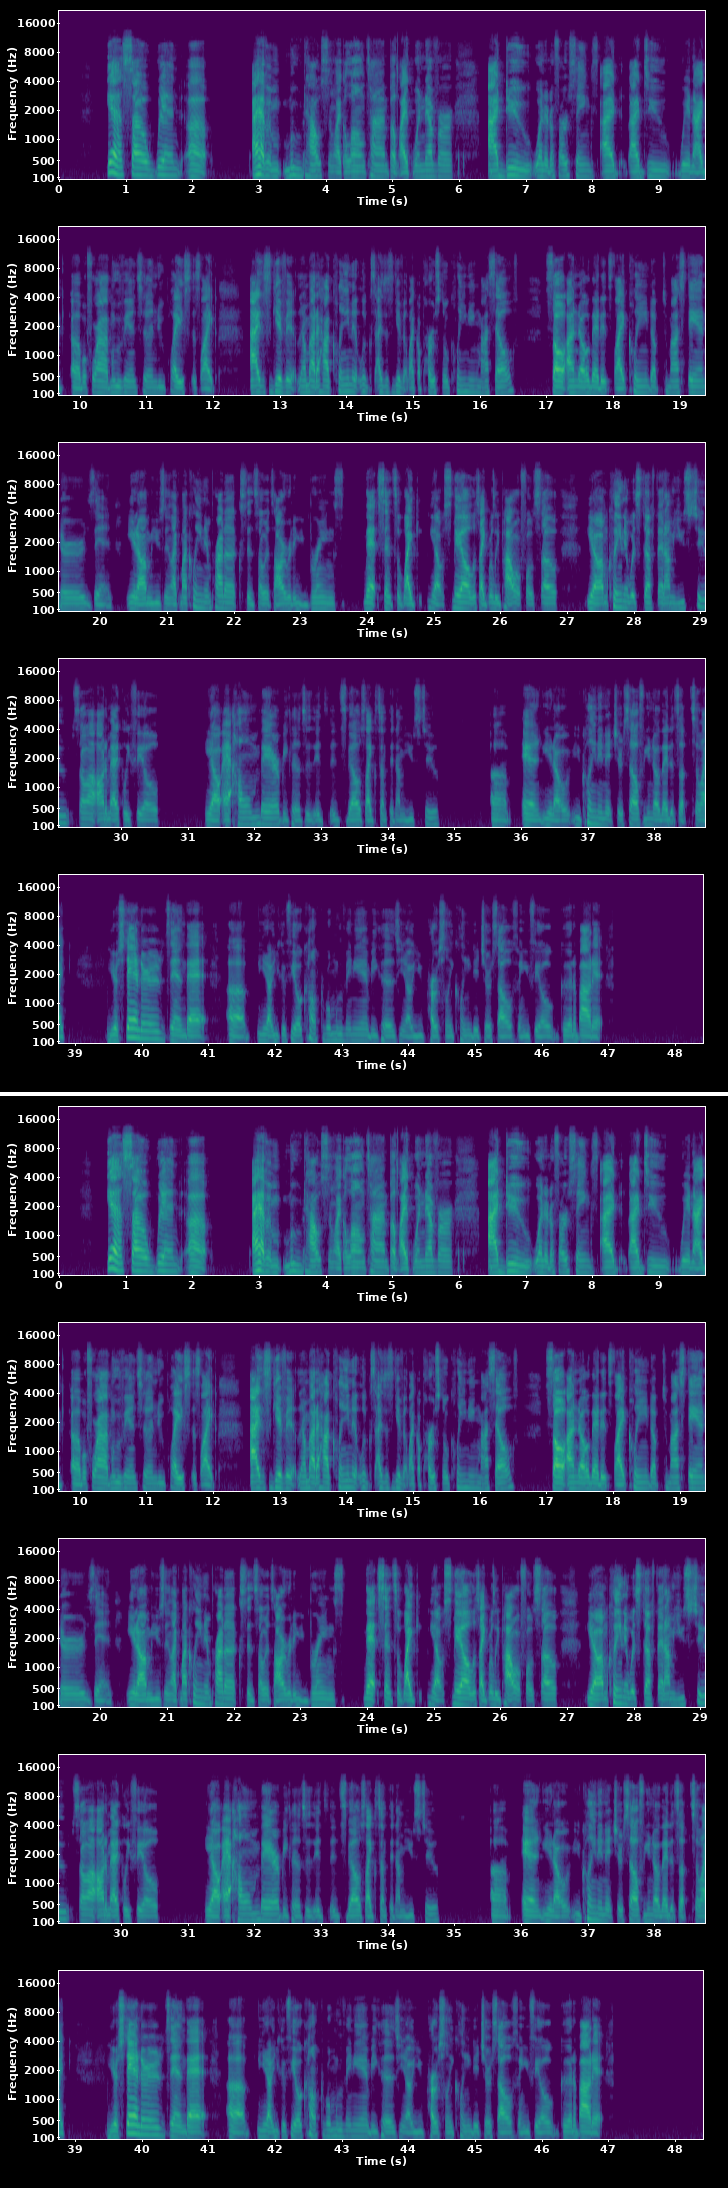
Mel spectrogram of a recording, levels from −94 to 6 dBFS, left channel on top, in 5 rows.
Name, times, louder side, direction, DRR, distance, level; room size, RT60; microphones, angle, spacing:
voice 1, 0.7-2.2 2.9-16.5 17.0-23.6 23.9-30.5 31.3-34.8 35.5-38.8 39.5-40.9 41.3-47.1, right 3 dB, 25° right, 1.3 m, -36 dB
open air
head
